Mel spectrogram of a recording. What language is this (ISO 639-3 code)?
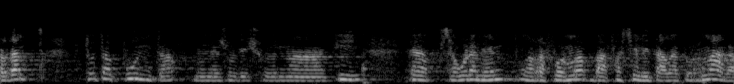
cat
